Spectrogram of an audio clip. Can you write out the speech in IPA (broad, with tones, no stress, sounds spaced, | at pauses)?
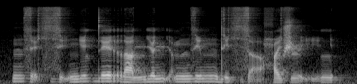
n z ḛ˧ sʲ z ḭ˨ ŋ i˦ l d̪ e˦ r a˨ nʲ œ˦ nʲ a̰˦ m n z i˦ m n d i˨ sʲ z a̰˦˨ ħ e˨ sʲ ɭ ḭ˦˨ l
